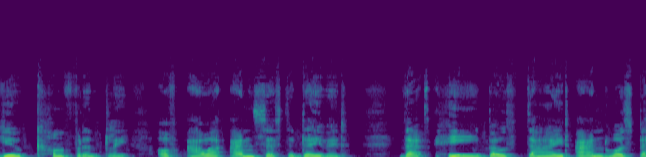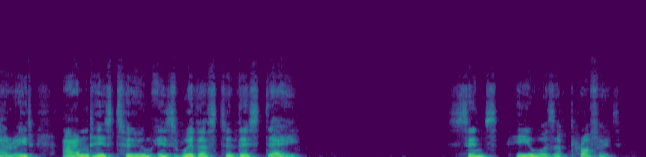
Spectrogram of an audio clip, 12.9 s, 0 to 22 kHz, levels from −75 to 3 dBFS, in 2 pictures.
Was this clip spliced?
no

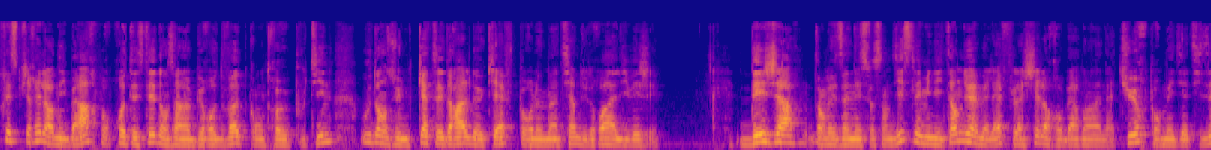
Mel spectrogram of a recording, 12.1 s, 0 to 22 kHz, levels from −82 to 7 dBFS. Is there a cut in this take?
no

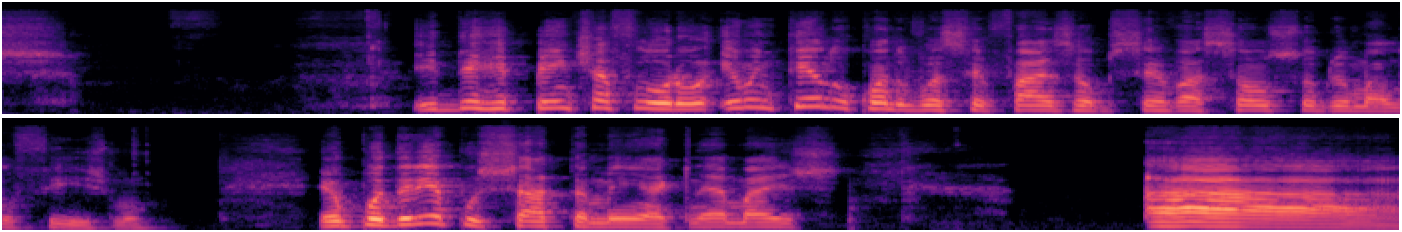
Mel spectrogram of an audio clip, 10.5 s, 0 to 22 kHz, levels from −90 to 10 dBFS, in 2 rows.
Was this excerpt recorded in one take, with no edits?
no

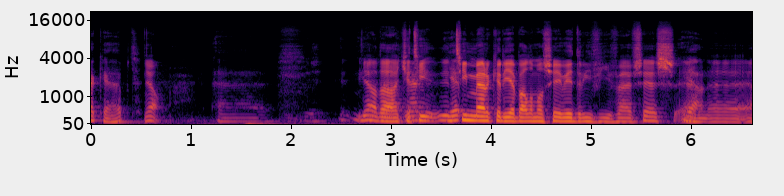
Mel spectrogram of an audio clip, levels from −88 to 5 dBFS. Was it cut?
no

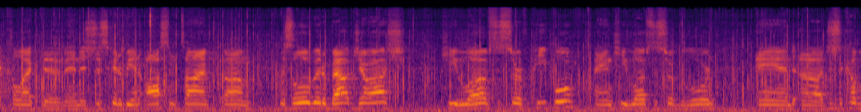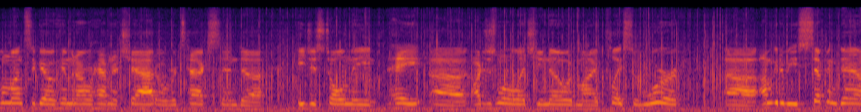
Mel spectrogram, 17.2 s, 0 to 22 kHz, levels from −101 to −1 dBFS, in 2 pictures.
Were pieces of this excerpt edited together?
yes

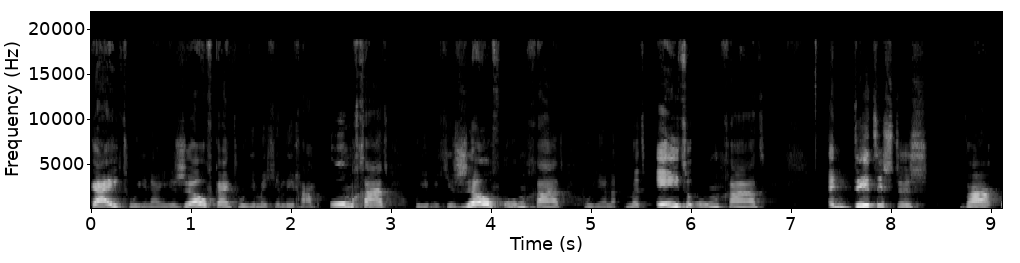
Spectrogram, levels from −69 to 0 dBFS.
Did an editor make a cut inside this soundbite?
yes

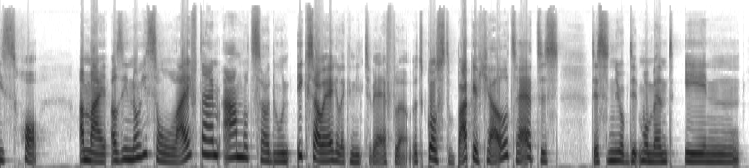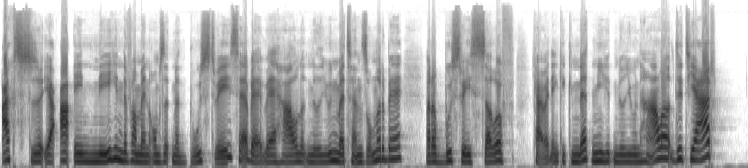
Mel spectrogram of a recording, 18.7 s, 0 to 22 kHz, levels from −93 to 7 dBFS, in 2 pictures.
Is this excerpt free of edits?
yes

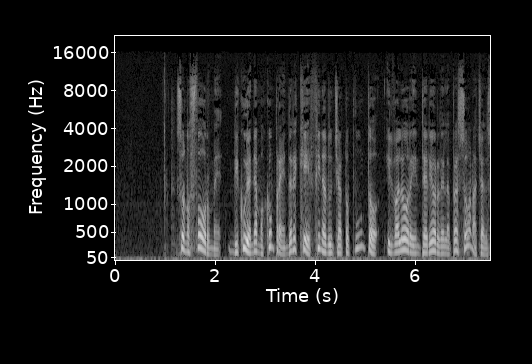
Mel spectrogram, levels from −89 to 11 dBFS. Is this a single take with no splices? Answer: no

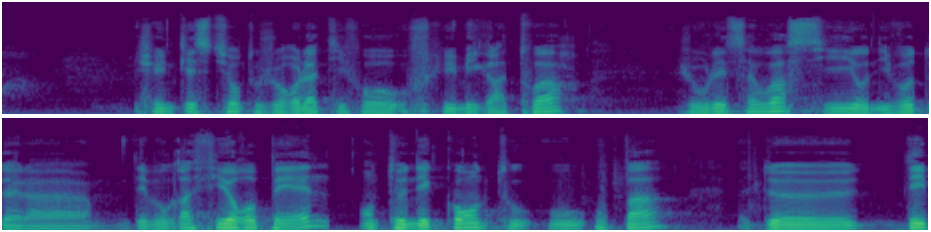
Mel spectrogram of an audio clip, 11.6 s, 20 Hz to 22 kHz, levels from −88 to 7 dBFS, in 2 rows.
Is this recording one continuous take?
no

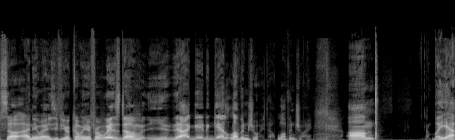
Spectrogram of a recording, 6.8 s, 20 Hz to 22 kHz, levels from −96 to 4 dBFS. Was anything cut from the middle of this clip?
no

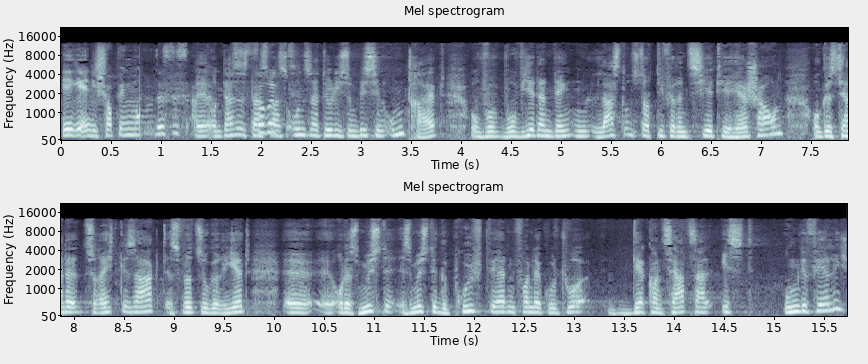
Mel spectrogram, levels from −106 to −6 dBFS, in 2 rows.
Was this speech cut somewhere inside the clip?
yes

